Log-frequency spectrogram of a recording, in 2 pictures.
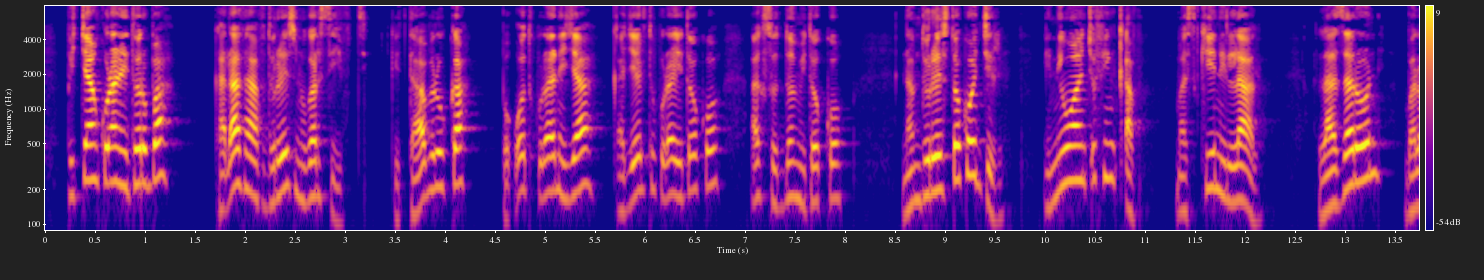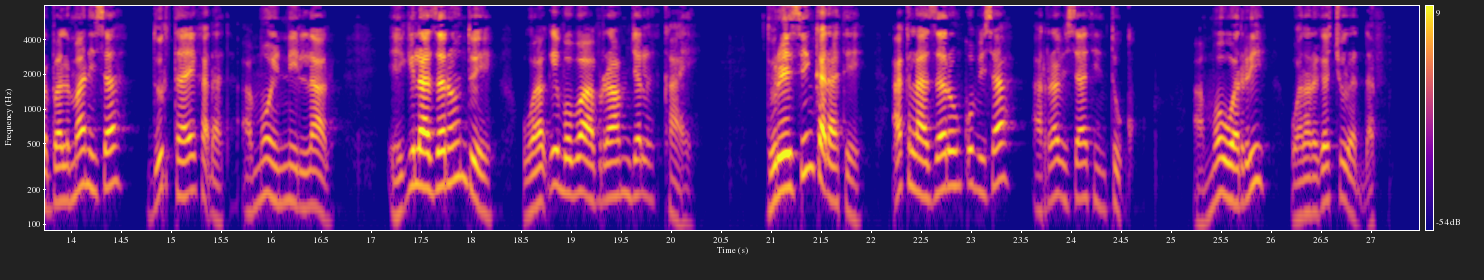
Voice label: borana sakuye; laali chaqasi jiradin 7 jesus lord and saviour

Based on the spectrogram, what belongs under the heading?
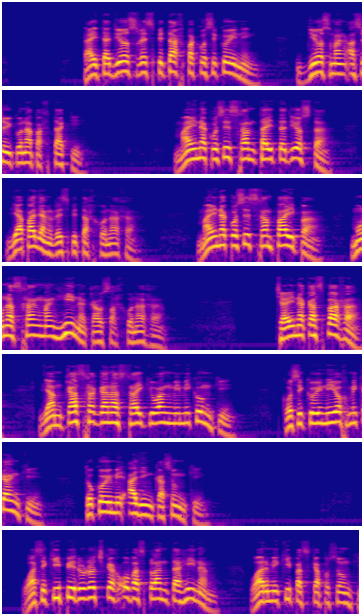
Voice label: salmos, quechua ayacucho; quechua ayacucho pbs non drama

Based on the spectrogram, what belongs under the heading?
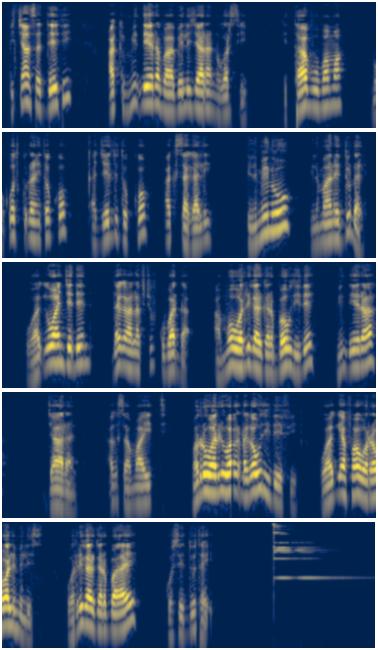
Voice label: borana sakuye

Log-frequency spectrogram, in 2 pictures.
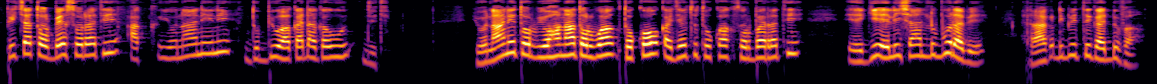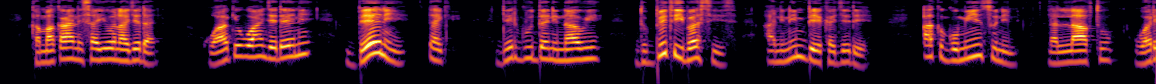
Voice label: borana sakuye; laali chaqasi jiradin 5 jilalacha waaqat; on trial for god

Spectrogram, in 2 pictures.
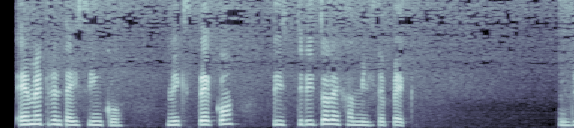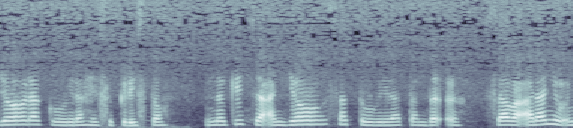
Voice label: mixtec diagnostic spanish mexico

